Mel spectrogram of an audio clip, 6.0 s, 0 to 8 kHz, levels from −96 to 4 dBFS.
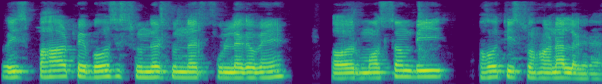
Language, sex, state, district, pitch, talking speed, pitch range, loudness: Magahi, male, Bihar, Gaya, 160 Hz, 200 wpm, 150-175 Hz, -14 LUFS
